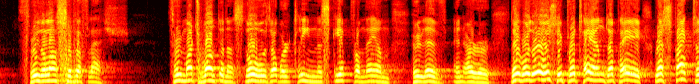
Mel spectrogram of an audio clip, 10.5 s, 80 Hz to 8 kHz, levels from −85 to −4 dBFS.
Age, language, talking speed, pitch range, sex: 60-79, English, 165 wpm, 165-210 Hz, male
